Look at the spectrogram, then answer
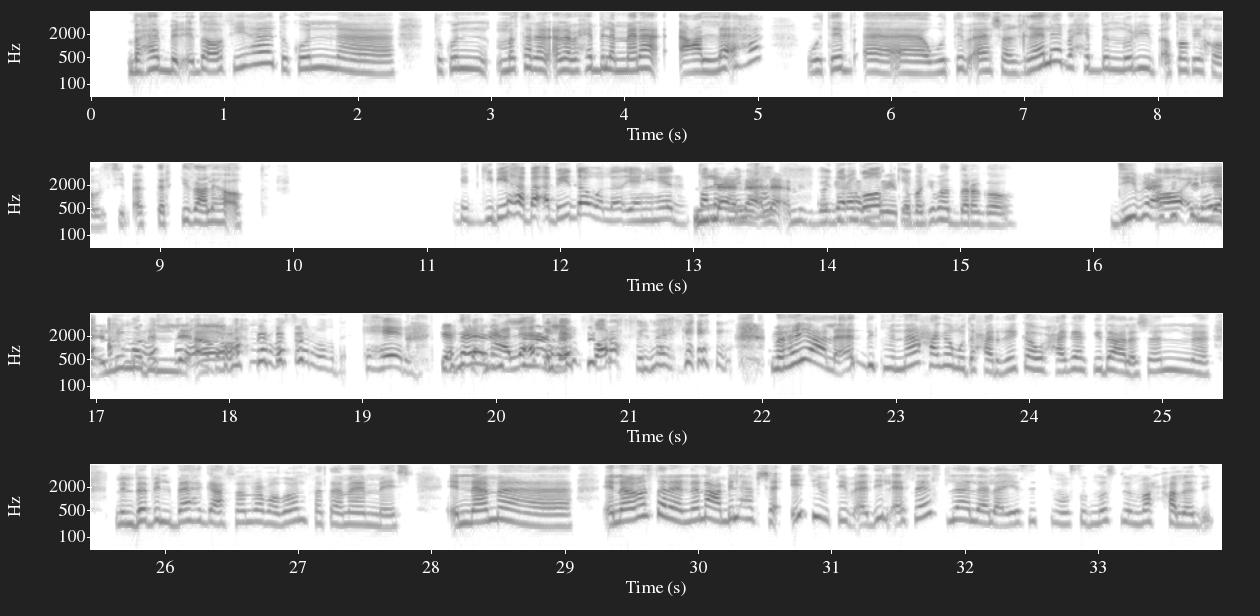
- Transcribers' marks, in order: laugh; laughing while speaking: "كَهَارِب فعلًا"; laugh; laughing while speaking: "في المكان"; tapping
- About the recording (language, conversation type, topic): Arabic, podcast, بتحبي الإضاءة تبقى عاملة إزاي في البيت؟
